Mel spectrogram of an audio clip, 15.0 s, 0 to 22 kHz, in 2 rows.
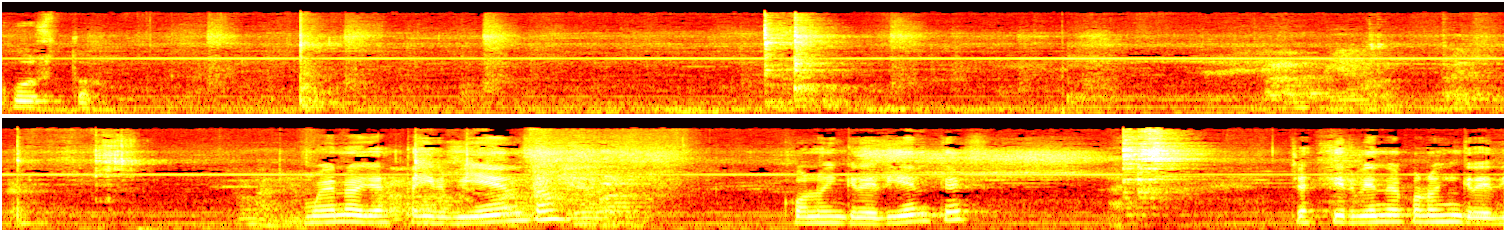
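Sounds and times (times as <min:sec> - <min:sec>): faint steady hum: 0:00.0 - 0:15.0
metal spoon clinking on pot: 0:08.0 - 0:08.3, 0:13.1 - 0:13.5.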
